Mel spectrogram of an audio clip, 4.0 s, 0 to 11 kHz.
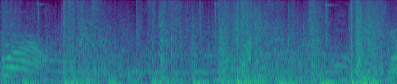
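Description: Dense, rapid gunfire in the Red Dead Redemption 2 video game, shots cracking close together almost continuously over a busy background of game effects.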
